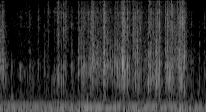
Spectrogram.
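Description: Faint rustling and small clicks of cellophane-bagged, cardboard-backed craft embellishment packs being picked up and shuffled by hand.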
